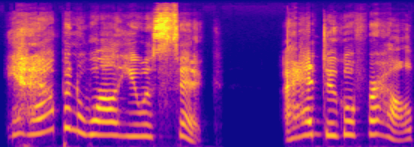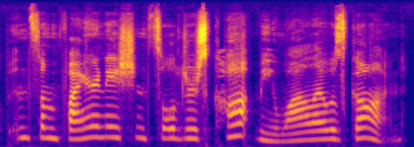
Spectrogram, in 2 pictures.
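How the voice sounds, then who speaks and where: A woman's voice: high voice, lively intonation, brisk, fairly bright tone, no echo, clean studio sound, pitched above the performer's own voice. A woman voicing an earnest, sheepish young boy in an audiobook, hesitant and a little defensive. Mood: insistent.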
